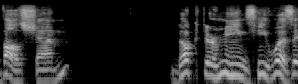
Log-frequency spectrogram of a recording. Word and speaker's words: Baal Shem: dr balsham liber well balsham is just a uh eastern pronunciation of wal-shem doctor means he was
